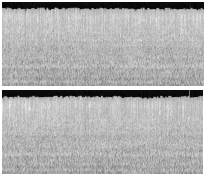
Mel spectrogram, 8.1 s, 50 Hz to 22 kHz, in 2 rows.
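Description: Engines of a 1965 Pontiac GTO and a 1969 Chevelle drag car idling loudly and steadily while the cars wait to race.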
